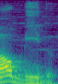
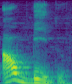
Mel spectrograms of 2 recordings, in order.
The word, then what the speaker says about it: Albedo: pronúncia do nome do Albedo. Ele fala que é assim, que em WAF, no idioma original, onde ele é pronunciado como Albedo. Só que em Omniverse é mudada a pronúncia para Albedo.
